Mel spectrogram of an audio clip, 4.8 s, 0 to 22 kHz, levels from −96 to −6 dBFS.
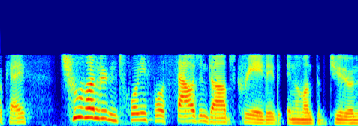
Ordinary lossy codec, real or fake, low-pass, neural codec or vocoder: AAC, 24 kbps; fake; 3.6 kHz; codec, 16 kHz, 0.5 kbps, X-Codec, HuBERT features, trained on general audio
